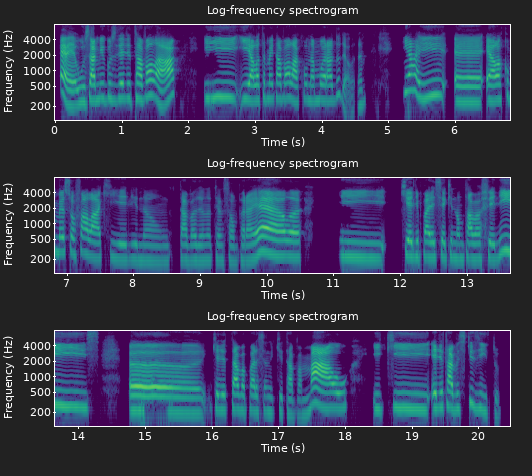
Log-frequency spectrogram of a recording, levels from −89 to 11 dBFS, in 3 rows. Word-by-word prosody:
É, 205 -1 +6
os 240 +3 -9
amigos 280 +1 +2
dele 285 +1 -3
tava 285 +4 +2
lá, - - +5 0.4
e 295 0 -4
e 280 - +1
ela 260 0 +2
também 280 0 -10
tava 280 0 -2
lá 255 -3 +1
com 250 - -21
o - - -18
namorado 260 +3 -4
dela, - - -16
né? 210 - -16 0.6
E 390 - -6
aí, 330 -2 -2
eh, 245 -1 -1
ela 260 +1 +4
começou 275 -2 -8
a - - -14
falar 245 -6 -2
que 215 0 -21
ele 200 0 -11
não 185 -1 -19
tava 195 -1 -8
dando 195 0 -14
atenção 195 -1 -17
pra 190 +1 -8
ela, 235 -3 +4 0.6
que 220 +1 -10 0.2
que 245 - -7
ele 230 0 -1
parecia 220 -1 -4
que 225 - -15
não 205 -1 -13
tava 205 0 -3
feliz, 260 +3 -3 0.5
hã, 205 -2 +4
que 240 - -14
ele 220 0 -6
tava 225 -1 -1
parecendo 210 -2 -9
que 200 0 -17
tava 180 -2 -10
mal 245 - +6 0.3
e 235 -1 -10
que 240 -2 -6
ele 240 +1 0
tava 250 -2 +3
esquisito. 235 - -12
235 Hz, 155 wpm, -23 LUFS, 210-270 Hz, 0.6 s, É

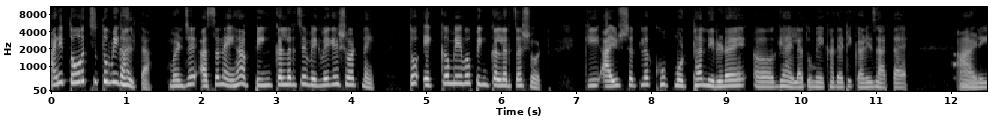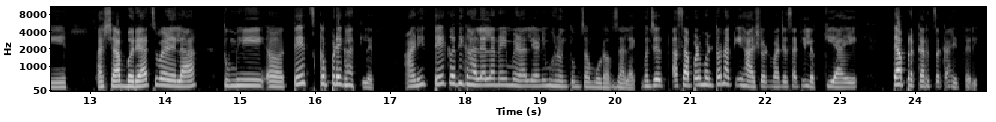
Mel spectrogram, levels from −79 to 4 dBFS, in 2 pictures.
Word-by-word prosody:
आणि 290 +6 +2
तोच 375 +3 +4
तुम्ही 370 -2 +5
घालता. 260 - +2 0.3
म्हणजे 220 +7 0
असं 250 +6 +1
नाही 240 -5 +1
हां, 300 +4 +2
पिंक 245 +1 0
कलरचे 275 +1 +3
वेगवेगळे 255 +2 +2
शर्ट 265 -2 +2
नाही. 185 -7 -3 0.5
तो 320 +1 +2
एकमेव 310 +6 +2
पिंक 270 -3 -1
कलरचा 230 -2 +3
शर्ट 175 -8 -4 0.6
की 230 0 -4
आयुष्यातला 235 +5 +1
खूप 275 -2 -4
मोठा 230 +2 +1
निर्णय 220 0 +2
अ, 195 - -3 0.3
घ्यायला 185 -4 0
तुम्ही 185 0 -2
एखाद्या 180 0 -4
ठिकाणी 180 -3 -4
जाताय. 165 -2 -5 0.7
आणि 170 - -2 0.4
अशा 210 +2 +5
बऱ्याच 210 +6 +6
वेळेला 210 -4 +4 0.4
तुम्ही 230 0 0
अ, 195 -1 +2 0.2
तेच 310 +4 +1
कपडे 300 0 +5
घातलेत 235 - -4 0.4
आणि 230 +7 -1
ते 300 - +1
कधी 315 0 +3
घालायला 255 -3 +1
नाही 255 0 -4
मिळाले 220 -3 -4
आणि 215 +1 -5
म्हणून 215 -3 -3
तुमचा 190 0 -6
मूड 175 -2 -5
ऑफ - - -6
झालाय. 175 -3 -6
म्हणजे 210 +4 +2 0.2
असं 225 +3 -1
आपण 245 +2 +3
म्हणतो 265 +1 0
ना 295 -1 0
की 245 0 -7
हा 205 -4 0
शर्ट 195 0 -6
माझ्यासाठी 190 +3 -6
लकी 195 +2 -2
आहे, 175 -1 -2 0.5
त्या 280 - +10
प्रकारचं 210 -4 -2
काहीतरी. 180 -2 -11
225 Hz, 155 wpm, -24 LUFS, 195-260 Hz, 0.7 s, त्या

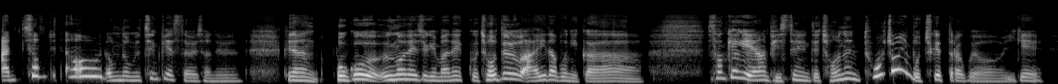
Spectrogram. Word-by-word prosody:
안 195 +1 +4
췄니 395 -3 +1 0.2
어 370 +1 +5
너무너무 190 - -4
창피했어요 220 - -6
저는. 145 0 -12 0.4
그냥 185 -5 0 0.2
보고 210 +2 +6
응원해 220 +5 +2
주기만 185 -3 -3
했고 185 -3 -6
저도 235 +6 +4
아이다 205 +6 +1
보니까. 145 -5 -5 0.6
성격이 290 -1 +1
얘랑 205 -1 +4
비슷했는데 170 +1 -4
저는 220 - -2
도저히 365 - +4
못 165 -3 -2
추겠더라고요. 150 -8 -4
이게 165 -1 -7
195 Hz, 335 characters per minute, -21 LUFS, 160-235 Hz, 0.6 s, 보고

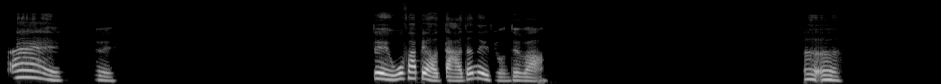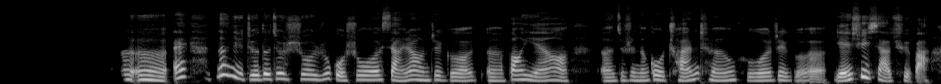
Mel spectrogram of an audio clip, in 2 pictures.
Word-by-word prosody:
哎， 300 - +1 0.3
对。 185 -5 -7 2.6
对， 265 -4 +8
无 240 +5 +5
法 280 +1 +4
表 265 -10 +5
达 175 -1 -1
的 255 - +3
那 265 -4 +4
种， 175 -4 -10
对 185 +1 -3
吧？ 170 -2 -3 2.6
嗯 240 -1 -1
嗯。 210 -3 +1 2.2
嗯 225 -2 -2
嗯， 210 -3 +3
哎， 350 - +2 0.3
那 415 - +2
你 260 - -1
觉 220 0 +2
得 245 +2 +6
就 260 +2 +2
是 - - -8
说， 235 -2 -1
如 250 +5 -3
果 190 - +2
说 210 +2 0
想 180 -4 -1
让 205 0 0
这 205 +1 -4
个， 175 0 -2
呃， 170 -1 -5
方 220 +5 +2
言 180 -3 -1
啊， 185 -4 -1 0.3
呃， 165 0 -4
就 175 +2 -8
是 185 0 -6
能 180 0 -3
够 210 +1 0
传 190 +5 -2
承 195 -3 -3
和 175 -2 -2
这 195 -1 -3
个 180 - -4
延 175 +5 +6
续 325 +6 +4
下 - - +1
去 - - -6
吧， - - -1
205 Hz, 160 characters per minute, -23 LUFS, 180-230 Hz, 2.6 s, 对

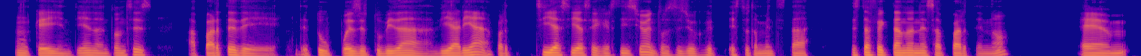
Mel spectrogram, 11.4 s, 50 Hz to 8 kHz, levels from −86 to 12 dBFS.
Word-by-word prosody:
Okey, 115 -1 +1
entiendo. 115 +3 -2
Entonces, 120 +4 -3 0.3
aparte 120 +4 +1
de 100 -5 -3
de - - -7
tu, 115 -3 +1
pues, 110 +1 +3
de 110 - +1
tu 115 - -4
vida 115 -2 +2
diaria 115 +6 +3
apar 120 -5 -5 0.2
si 130 -1 +5
hacías 120 -1 +3
ejercicio, 110 +3 -2
entonces, 110 -2 -4
yo 115 0 -1
creo 115 0 -4
que - - -33
esto 120 - -6
también 105 0 -3
te - - -27
está 110 -1 -3 0.4
te - - -7
está 130 - +4
afectando 125 -1 +4
en 115 -1 +3
esa 115 -1 0
parte 110 -3 -1
¿no? 115 +11 -4 0.7
Em 110 -1 +1
115 Hz, 170 wpm, -23 LUFS, 110-120 Hz, 0.7 s, si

